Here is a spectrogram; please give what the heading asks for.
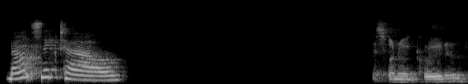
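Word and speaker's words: Sniktau: Okay, who is going to teach me how to pronounce this? Snicktow. Snicktow, Mount Snicktow.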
